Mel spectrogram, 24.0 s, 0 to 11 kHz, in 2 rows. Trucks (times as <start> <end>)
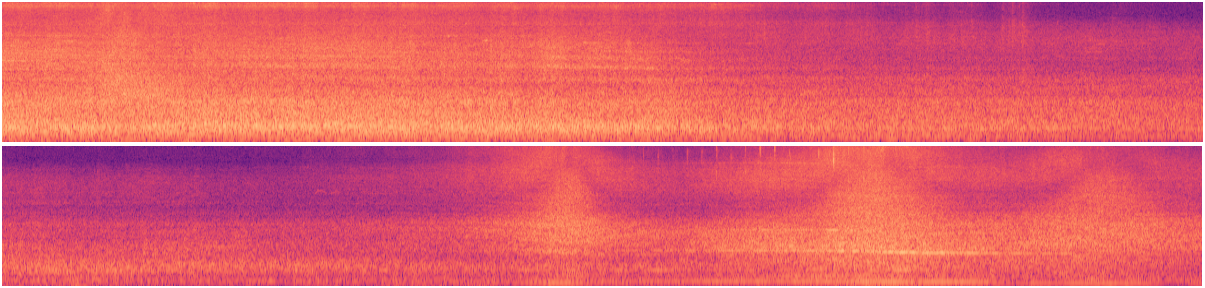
15.4 24.0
